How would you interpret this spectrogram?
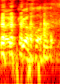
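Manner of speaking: high, laughing oh my God; mock dismay. Retelling his cringe at the game, high and laughing. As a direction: laugh through a cringing gasp. His own retold reaction.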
